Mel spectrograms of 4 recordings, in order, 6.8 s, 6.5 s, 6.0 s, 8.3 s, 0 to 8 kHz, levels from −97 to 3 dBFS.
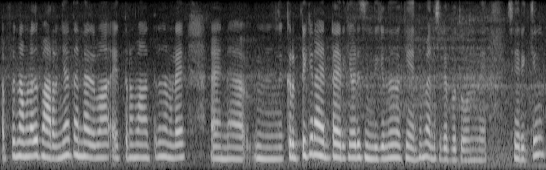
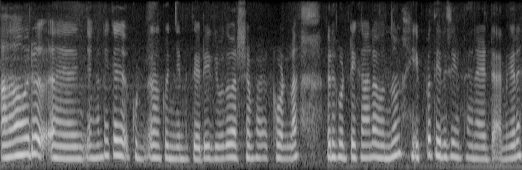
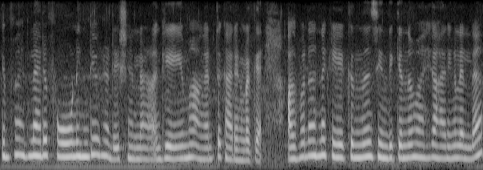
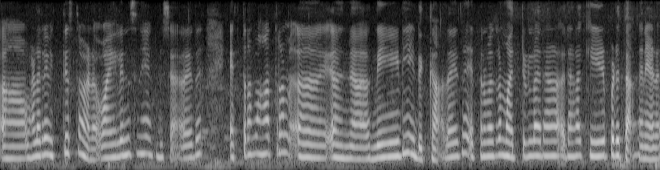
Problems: low volume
